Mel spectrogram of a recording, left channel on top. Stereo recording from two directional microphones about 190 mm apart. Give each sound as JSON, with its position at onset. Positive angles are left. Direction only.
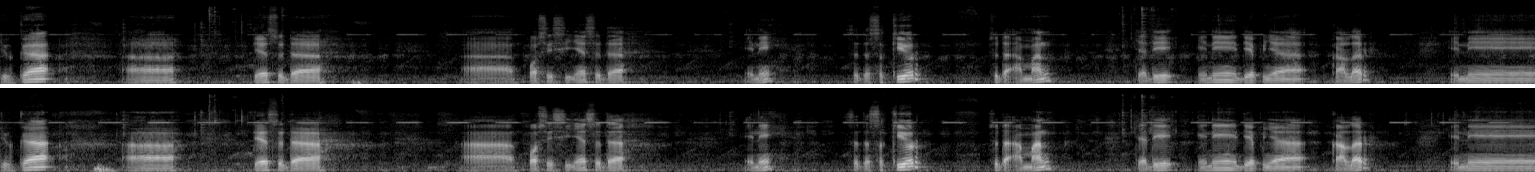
{"t": 0.0, "sound": "speech", "side_deg": 35}
{"t": 4.6, "sound": "speech", "side_deg": 25}
{"t": 7.4, "sound": "speech", "side_deg": 20}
